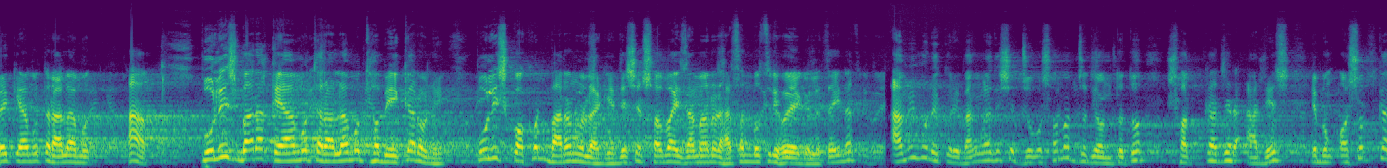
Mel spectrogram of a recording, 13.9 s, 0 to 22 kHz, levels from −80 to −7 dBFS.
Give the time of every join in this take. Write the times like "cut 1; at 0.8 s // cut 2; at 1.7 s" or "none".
cut 1; at 8.8 s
